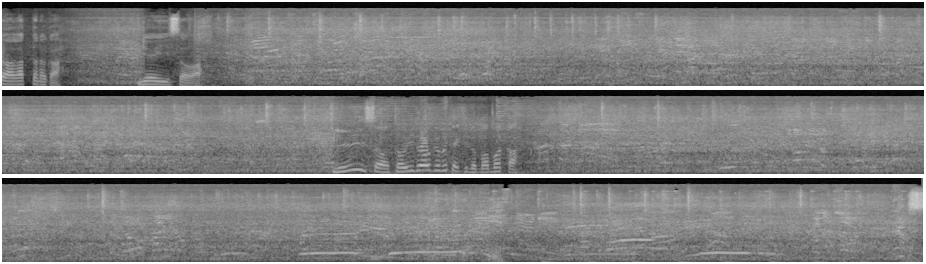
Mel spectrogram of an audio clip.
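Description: Electronic video game music plays throughout.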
